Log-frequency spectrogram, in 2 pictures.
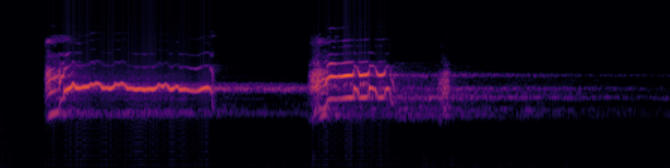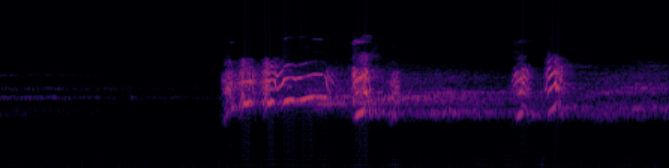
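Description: A pack of coyotes howls and yips together, wavering high tones overlapping in two loud bursts separated by a quieter lull, clear with no voices.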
